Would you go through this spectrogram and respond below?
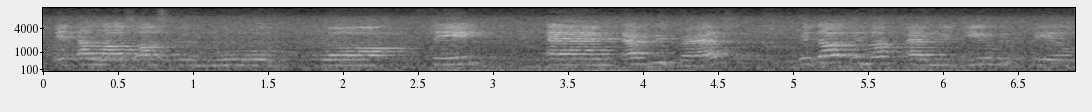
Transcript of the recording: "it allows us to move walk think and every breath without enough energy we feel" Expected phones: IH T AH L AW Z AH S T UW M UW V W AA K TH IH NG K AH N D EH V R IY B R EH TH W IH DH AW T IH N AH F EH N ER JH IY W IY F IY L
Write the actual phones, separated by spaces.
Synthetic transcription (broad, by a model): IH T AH L AW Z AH S T UW M UW V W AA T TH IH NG AH N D EH V R IY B R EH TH W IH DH AW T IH N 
